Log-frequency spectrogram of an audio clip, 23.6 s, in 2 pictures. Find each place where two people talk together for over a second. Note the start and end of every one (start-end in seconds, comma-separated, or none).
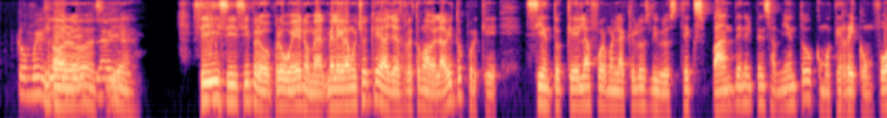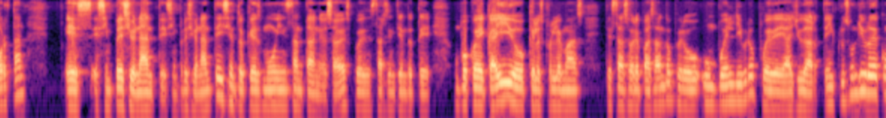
0.6-1.8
